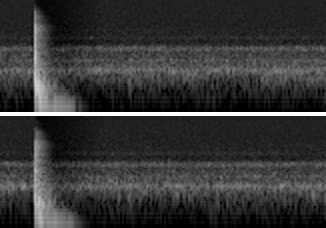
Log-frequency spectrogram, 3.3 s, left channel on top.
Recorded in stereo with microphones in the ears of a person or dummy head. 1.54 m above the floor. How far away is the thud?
About 1.6 m.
